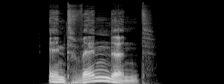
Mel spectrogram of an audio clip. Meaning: present participle of entwenden
- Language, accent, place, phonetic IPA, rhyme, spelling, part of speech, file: German, Germany, Berlin, [ɛntˈvɛndn̩t], -ɛndn̩t, entwendend, verb, De-entwendend.ogg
